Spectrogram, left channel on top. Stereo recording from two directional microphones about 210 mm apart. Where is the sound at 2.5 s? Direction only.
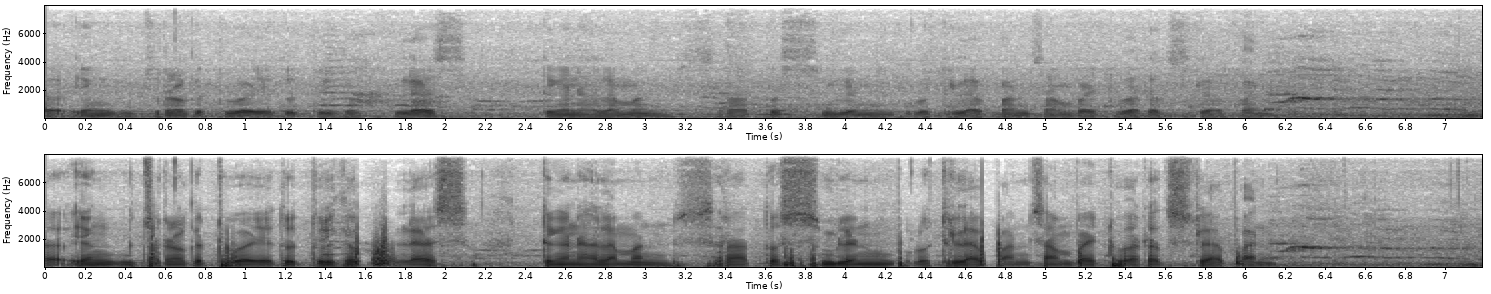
45° right (ahead or behind).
